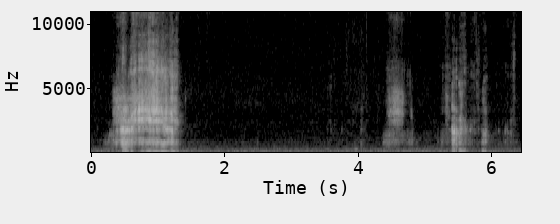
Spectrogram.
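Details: Chihuahua reverse sneezing, looked very distressed; a vet viewed the video and said no treatment or worry needed: loud, prolonged snorting inhalation followed by shorter snorts.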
